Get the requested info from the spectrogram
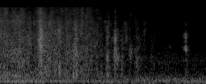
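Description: Thin plastic parcel bags rustling and crinkling as they are handled and lifted, with a few sharper crackles, dying away about a second and a half in.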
